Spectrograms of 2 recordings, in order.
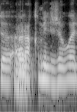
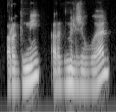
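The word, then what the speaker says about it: رقم الجوال: Ensuite, raqmi el jawal avec le qa qui se prononcera comme un gue, raqmi el jawal, raqmi el moudir, raqm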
